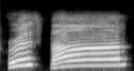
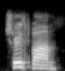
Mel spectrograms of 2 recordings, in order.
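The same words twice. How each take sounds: First: It is said forcefully, with strong conviction. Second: It is said plainly, without much conviction.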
